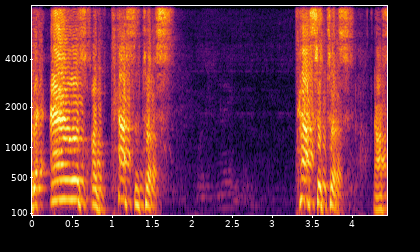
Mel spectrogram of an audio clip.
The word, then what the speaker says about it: Tacitus: And then you have another historical account by Tacitus.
